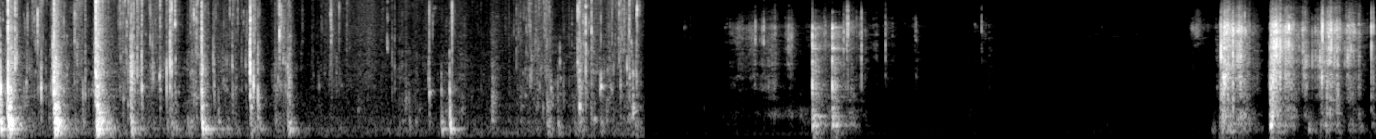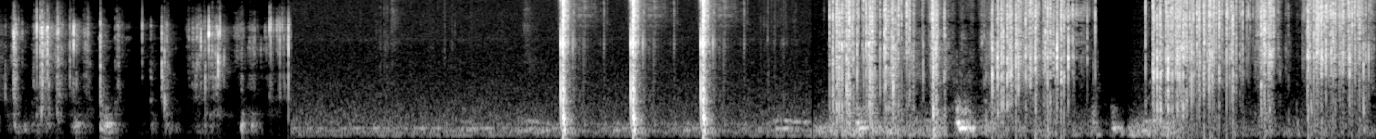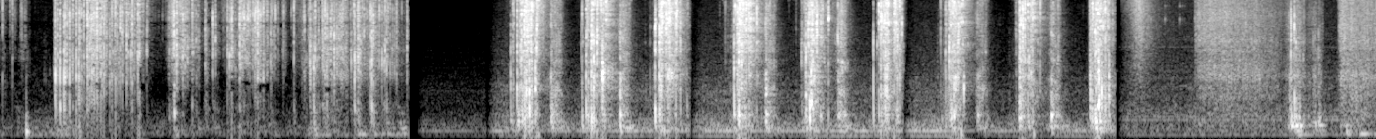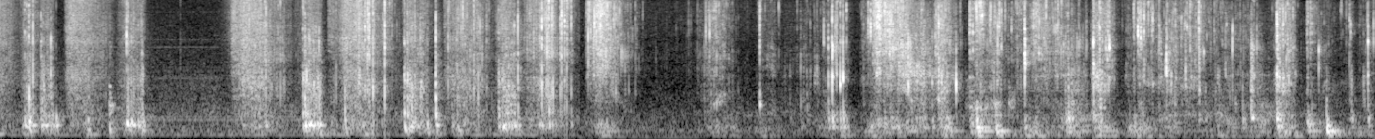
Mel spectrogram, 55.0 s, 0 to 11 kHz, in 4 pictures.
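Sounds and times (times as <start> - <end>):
slime crunchy squishes: 0.0 - 6.5, 19.4 - 31.6, 32.6 - 55.0.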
